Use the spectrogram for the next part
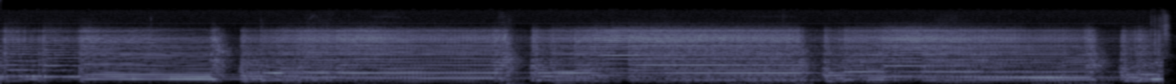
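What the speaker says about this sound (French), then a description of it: "un arpège en distorsion" An electric guitar plays a distorted arpeggio, with sustained saturated notes in phrases broken by short gaps, loud and close.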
